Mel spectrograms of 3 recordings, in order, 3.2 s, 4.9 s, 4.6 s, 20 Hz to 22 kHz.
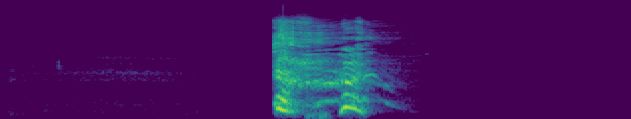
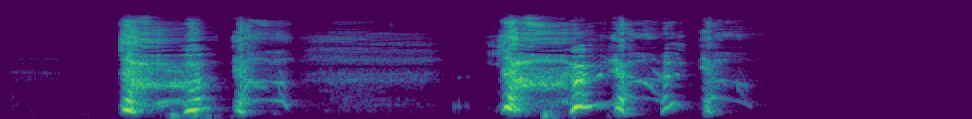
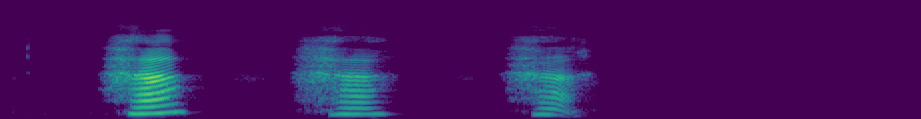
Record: {"cough_length": "3.2 s", "cough_amplitude": 30659, "cough_signal_mean_std_ratio": 0.27, "three_cough_length": "4.9 s", "three_cough_amplitude": 27313, "three_cough_signal_mean_std_ratio": 0.38, "exhalation_length": "4.6 s", "exhalation_amplitude": 22378, "exhalation_signal_mean_std_ratio": 0.25, "survey_phase": "beta (2021-08-13 to 2022-03-07)", "age": "45-64", "gender": "Female", "wearing_mask": "No", "symptom_cough_any": true, "symptom_runny_or_blocked_nose": true, "symptom_fatigue": true, "symptom_headache": true, "symptom_onset": "5 days", "smoker_status": "Never smoked", "respiratory_condition_asthma": false, "respiratory_condition_other": false, "recruitment_source": "Test and Trace", "submission_delay": "2 days", "covid_test_result": "Positive", "covid_test_method": "RT-qPCR", "covid_ct_value": 21.4, "covid_ct_gene": "ORF1ab gene", "covid_ct_mean": 21.7, "covid_viral_load": "75000 copies/ml", "covid_viral_load_category": "Low viral load (10K-1M copies/ml)"}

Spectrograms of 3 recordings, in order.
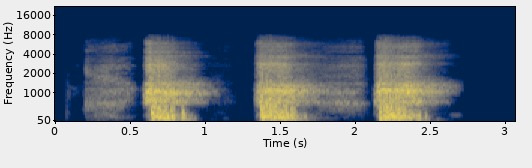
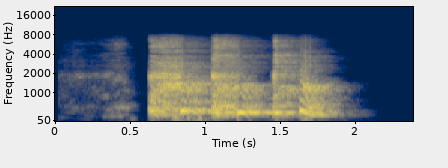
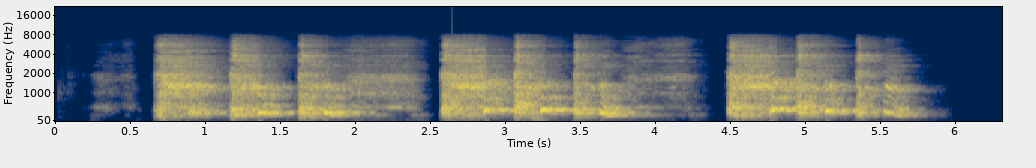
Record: {"exhalation_length": "3.1 s", "exhalation_amplitude": 29298, "exhalation_signal_mean_std_ratio": 0.5, "cough_length": "2.4 s", "cough_amplitude": 29706, "cough_signal_mean_std_ratio": 0.65, "three_cough_length": "6.3 s", "three_cough_amplitude": 32767, "three_cough_signal_mean_std_ratio": 0.74, "survey_phase": "alpha (2021-03-01 to 2021-08-12)", "age": "18-44", "gender": "Female", "wearing_mask": "No", "symptom_cough_any": true, "symptom_shortness_of_breath": true, "symptom_abdominal_pain": true, "symptom_diarrhoea": true, "symptom_fatigue": true, "symptom_fever_high_temperature": true, "symptom_headache": true, "symptom_change_to_sense_of_smell_or_taste": true, "symptom_loss_of_taste": true, "symptom_onset": "3 days", "smoker_status": "Ex-smoker", "respiratory_condition_asthma": false, "respiratory_condition_other": false, "recruitment_source": "Test and Trace", "submission_delay": "2 days", "covid_test_result": "Positive", "covid_test_method": "RT-qPCR", "covid_ct_value": 25.5, "covid_ct_gene": "ORF1ab gene", "covid_ct_mean": 26.2, "covid_viral_load": "2600 copies/ml", "covid_viral_load_category": "Minimal viral load (< 10K copies/ml)"}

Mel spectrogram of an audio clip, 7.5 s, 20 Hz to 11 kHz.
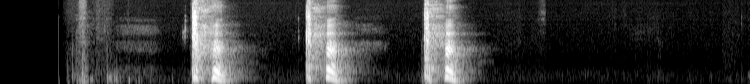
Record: {"three_cough_length": "7.5 s", "three_cough_amplitude": 30679, "three_cough_signal_mean_std_ratio": 0.23, "survey_phase": "alpha (2021-03-01 to 2021-08-12)", "age": "65+", "gender": "Female", "wearing_mask": "No", "symptom_none": true, "smoker_status": "Ex-smoker", "respiratory_condition_asthma": false, "respiratory_condition_other": false, "recruitment_source": "REACT", "submission_delay": "2 days", "covid_test_result": "Negative", "covid_test_method": "RT-qPCR"}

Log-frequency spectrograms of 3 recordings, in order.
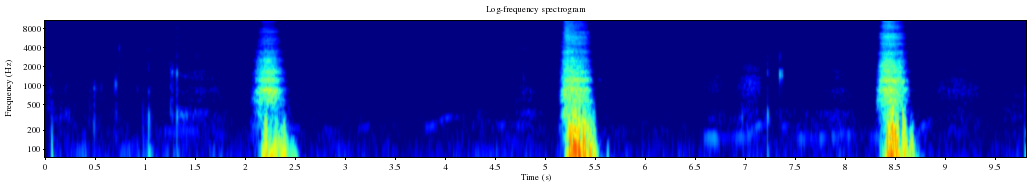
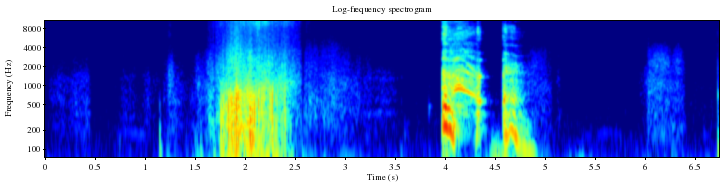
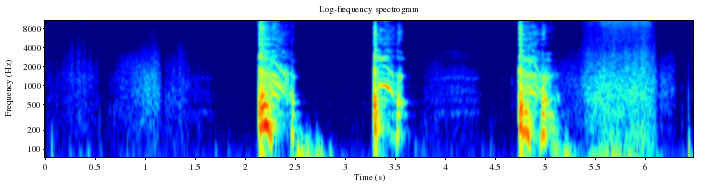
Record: {"exhalation_length": "9.8 s", "exhalation_amplitude": 5173, "exhalation_signal_mean_std_ratio": 0.23, "cough_length": "6.7 s", "cough_amplitude": 12965, "cough_signal_mean_std_ratio": 0.29, "three_cough_length": "6.5 s", "three_cough_amplitude": 15594, "three_cough_signal_mean_std_ratio": 0.28, "survey_phase": "beta (2021-08-13 to 2022-03-07)", "age": "18-44", "gender": "Male", "wearing_mask": "No", "symptom_none": true, "smoker_status": "Never smoked", "respiratory_condition_asthma": false, "respiratory_condition_other": false, "recruitment_source": "REACT", "submission_delay": "2 days", "covid_test_result": "Negative", "covid_test_method": "RT-qPCR"}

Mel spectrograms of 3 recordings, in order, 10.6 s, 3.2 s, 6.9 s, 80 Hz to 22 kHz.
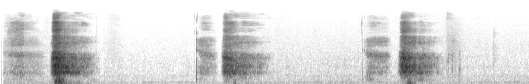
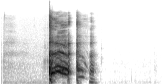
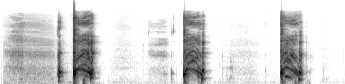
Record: {"exhalation_length": "10.6 s", "exhalation_amplitude": 15412, "exhalation_signal_mean_std_ratio": 0.27, "cough_length": "3.2 s", "cough_amplitude": 32767, "cough_signal_mean_std_ratio": 0.32, "three_cough_length": "6.9 s", "three_cough_amplitude": 32768, "three_cough_signal_mean_std_ratio": 0.29, "survey_phase": "beta (2021-08-13 to 2022-03-07)", "age": "45-64", "gender": "Female", "wearing_mask": "No", "symptom_none": true, "smoker_status": "Never smoked", "respiratory_condition_asthma": false, "respiratory_condition_other": false, "recruitment_source": "REACT", "submission_delay": "1 day", "covid_test_result": "Negative", "covid_test_method": "RT-qPCR"}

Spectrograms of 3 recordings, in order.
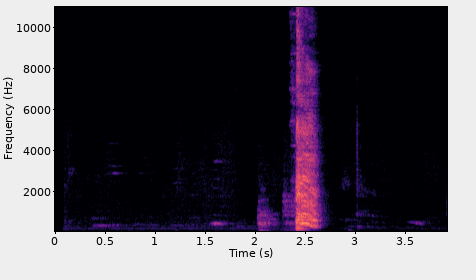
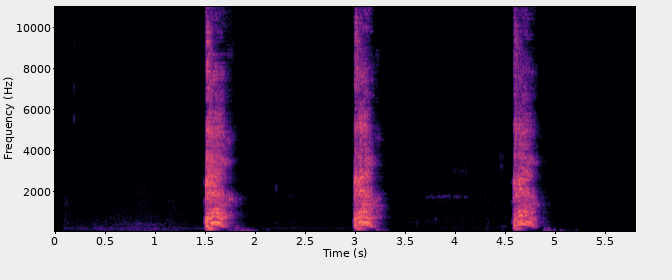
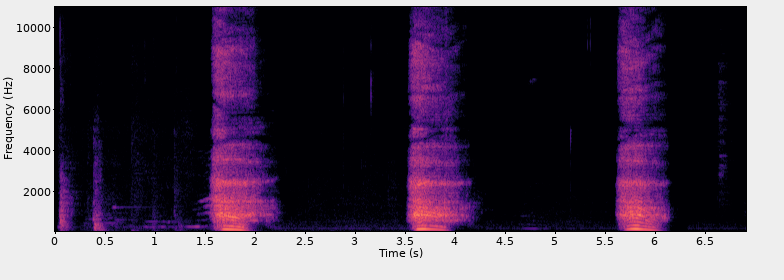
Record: {"cough_length": "3.9 s", "cough_amplitude": 30049, "cough_signal_mean_std_ratio": 0.2, "three_cough_length": "5.8 s", "three_cough_amplitude": 31268, "three_cough_signal_mean_std_ratio": 0.26, "exhalation_length": "6.9 s", "exhalation_amplitude": 21273, "exhalation_signal_mean_std_ratio": 0.36, "survey_phase": "beta (2021-08-13 to 2022-03-07)", "age": "45-64", "gender": "Male", "wearing_mask": "No", "symptom_runny_or_blocked_nose": true, "symptom_other": true, "symptom_onset": "5 days", "smoker_status": "Never smoked", "respiratory_condition_asthma": false, "respiratory_condition_other": false, "recruitment_source": "Test and Trace", "submission_delay": "2 days", "covid_test_result": "Positive", "covid_test_method": "RT-qPCR"}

